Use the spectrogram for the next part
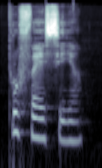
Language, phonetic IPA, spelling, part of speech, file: Ukrainian, [prɔˈfɛsʲijɐ], професія, noun, Uk-професія.ogg
- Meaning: profession (occupation, trade, craft, or activity in which one has a professed expertise in a particular area)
